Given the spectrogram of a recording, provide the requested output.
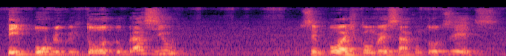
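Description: A fairly high-voiced man hosts a live stream and coaches his viewers, upbeat and direct, looking right into the camera. His voice rings around an echoey room, picked up by a camera mic. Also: expressive, normal speed, a little mellow, slight background noise. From northern Paraná, Brazil. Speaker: live stream host and social media coach.

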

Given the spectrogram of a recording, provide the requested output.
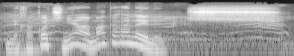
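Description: A man's voice: very high-pitched, huge pitch swings, noisy background. A man hosting a let's play, giving casual, sarcastic commentary that mocks the game character. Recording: faint game music in the background.

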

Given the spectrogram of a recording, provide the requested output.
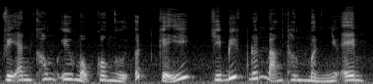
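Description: Young guy in love with a ghost, a woman reads him, firm and defiant, breathy. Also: medium pitch, big pitch swings, a little fast, warm tone. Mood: resolute. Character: young man torn between love and fear.

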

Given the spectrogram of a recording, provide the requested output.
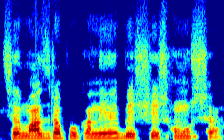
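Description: A man's voice: sits high, little pitch movement, moderate pace, no echo. A man, a farmer, answering questions briefly out in a rice field.

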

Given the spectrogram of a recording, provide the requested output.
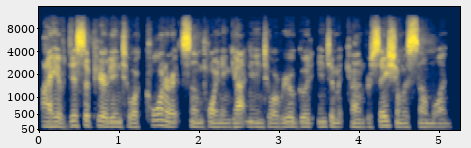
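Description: Husky older man, thinking aloud. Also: fast, no room sound. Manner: reflective, thinks aloud, animated rises in pitch. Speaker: podcast guest, strategic advisor. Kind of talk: casual conversation.

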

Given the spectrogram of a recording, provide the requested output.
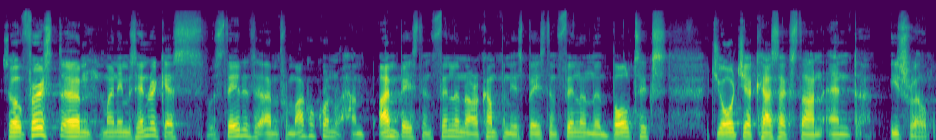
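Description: On a stage in a large conference hall, a man who designs acoustics gives a conference talk. His voice is medium-pitched with a fairly bright tone, and he explains in a halting way, repeating words.

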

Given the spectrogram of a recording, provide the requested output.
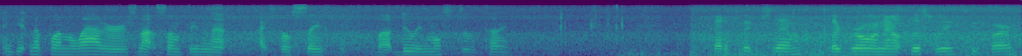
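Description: A woman in her thirties walks through her backyard garden, chatting casually as she points out plants to a handheld camera. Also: deep voice. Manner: chatty, pointing things out while walking. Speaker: home gardener. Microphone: handheld camera at arm's length. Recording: dull lo-fi outdoor camera audio, clear background noise.

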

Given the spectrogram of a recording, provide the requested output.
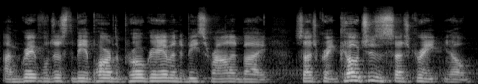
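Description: A man's voice: mid-range voice, a little fast, pushed and bright. A young man, a college quarterback, answering post-game press questions earnestly, with many small restarts. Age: young adult. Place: indoor press room before sponsor backdrop.

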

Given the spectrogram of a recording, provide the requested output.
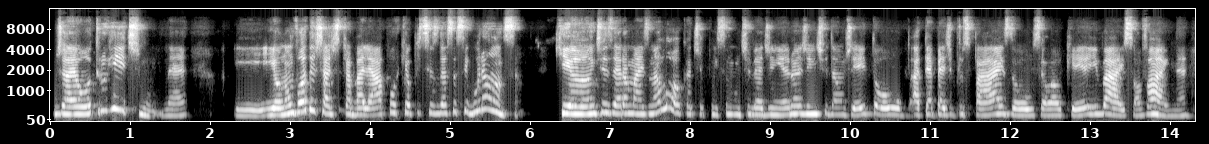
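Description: A woman in her thirties chatting on a video call as an interview guest, relaxed and reflective, often ending lines with a quick tag question. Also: a little high, no room sound. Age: 30s. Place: small bedroom indoors. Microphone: laptop webcam on video call.

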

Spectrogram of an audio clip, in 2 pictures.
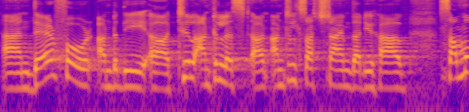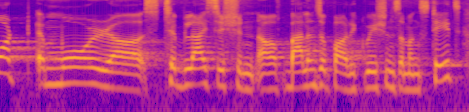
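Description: A middle-aged woman answers on a conference stage in a low-pitched voice, weighing her words with frequent pauses and fillers. The sound carries a long hall reverb. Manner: measured, hesitant with many fillers. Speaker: panelist. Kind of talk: conference panel discussion.

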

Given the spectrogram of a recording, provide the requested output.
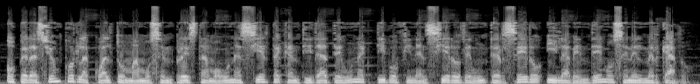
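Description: Low-voiced guy explaining finance stuff, bright edge, soft music behind. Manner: measured, explanatory delivery. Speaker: finance teacher. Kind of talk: scripted narration.

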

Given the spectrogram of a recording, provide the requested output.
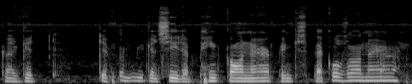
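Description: A man giving casual snack tasting commentary as a vlogger, halting and repetitive as he thinks aloud outdoors. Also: on the high side, steady tone, a little mellow. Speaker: food review vlogger. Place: outdoors at a picnic table in a park.

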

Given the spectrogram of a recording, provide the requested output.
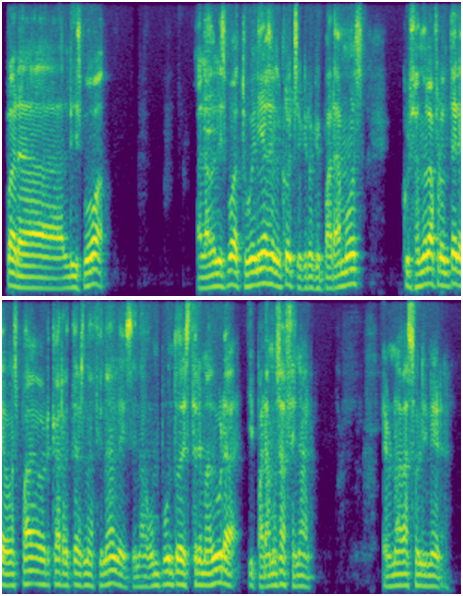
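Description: A man's voice: medium pitch, fairly even intonation, a little fast, mellow. A young Spanish man with a Spain Spanish accent, co-hosting a podcast and telling stories in an easygoing casual chat. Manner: storytelling, easygoing. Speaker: podcast co-host. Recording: dull lo-fi recording.

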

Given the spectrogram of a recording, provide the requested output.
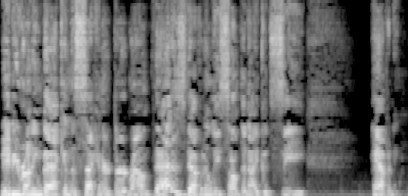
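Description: A middle-aged man with a high-pitched, animated, pushed and bright voice hosts a casual live stream from a home studio with a wallpaper backdrop. At a moderate pace, he reads and answers viewer comments in a chatty, rambling way, often restarting his sentences.

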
